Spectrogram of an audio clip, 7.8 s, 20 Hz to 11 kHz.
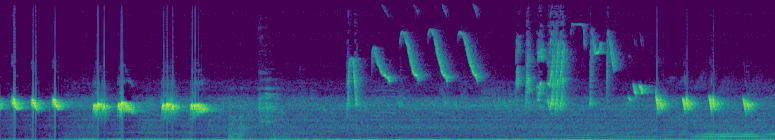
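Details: Song thrush singing in a garden on 12 May 2014: short sharp notes repeated in quick groups of two or three, then a run of varied whistled and squeaky phrases, with a low steady background hum throughout.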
